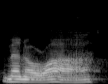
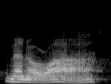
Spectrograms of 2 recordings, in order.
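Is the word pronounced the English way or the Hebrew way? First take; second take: Hebrew; Hebrew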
